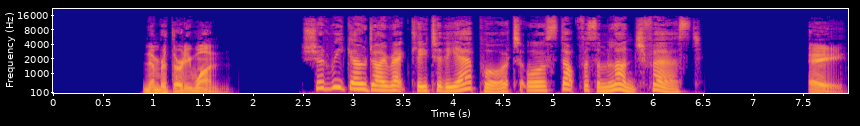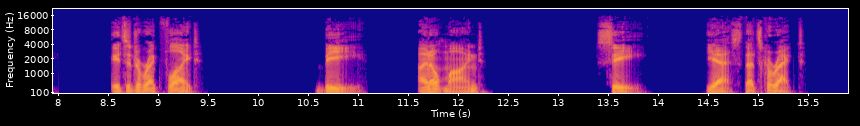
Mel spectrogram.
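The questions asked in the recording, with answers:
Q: Should we go directly to the airport or stop for some lunch first?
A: B: I don't mind.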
